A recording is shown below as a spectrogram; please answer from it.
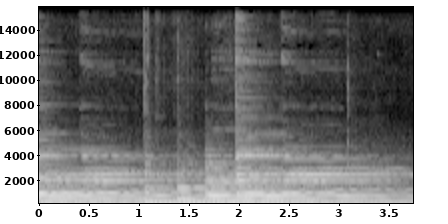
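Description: Electric guitar plays a chord, opening with a sustained chorused chord, then one strum adds a hammer-on that gives a warbling change, loud and close, with no talk.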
